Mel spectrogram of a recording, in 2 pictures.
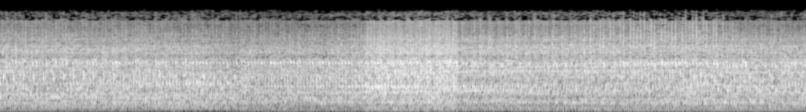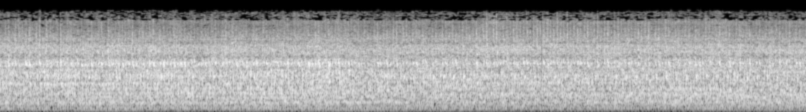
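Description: Steady running tractor engine sound, laid over the toy tractor footage as a sound effect. It gets briefly louder for just over a second about five and a half seconds in.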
